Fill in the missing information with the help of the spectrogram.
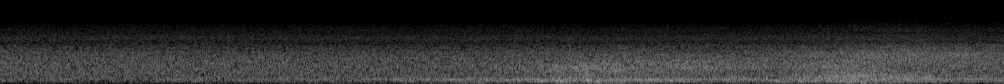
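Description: Shallow mountain stream rushing over rocks, a steady hiss of water. A louder rumble swells up about halfway through and fades toward the end.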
